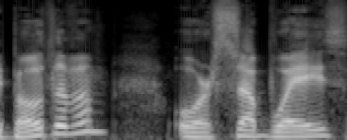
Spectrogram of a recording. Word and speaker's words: Subway: obnoxious it's it's like it's not Subways it's just Subway you see do you see an S at the end Dum why would it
